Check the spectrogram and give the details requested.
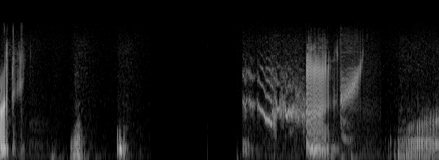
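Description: Short gurgles followed by longer squeaky, pitch-sliding rumbles and a low drone: stomach growling, a normal gut sound.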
